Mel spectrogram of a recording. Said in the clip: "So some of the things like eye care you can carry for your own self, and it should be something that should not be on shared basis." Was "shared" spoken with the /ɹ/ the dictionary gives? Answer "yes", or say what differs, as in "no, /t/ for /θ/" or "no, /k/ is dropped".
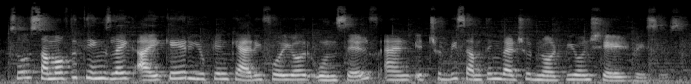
no, /l/ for /ɹ/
